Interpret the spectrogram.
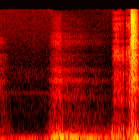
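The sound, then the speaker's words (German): A loud nasal snort: a rough, forceful exhale through the nose followed by a second sharper puff of breath, with no talking around it. “Das klang jetzt bestimmt super, der Schnaufer.”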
